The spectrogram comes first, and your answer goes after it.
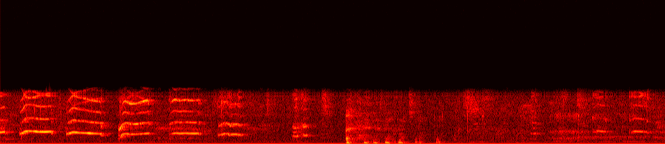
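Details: Scottish Terrier puppies, twenty-three babies in a crowded puppy room, give high whining whimpers that rise then fall, repeated about every half second for two and a half seconds, followed by a burst of low thumping and faint scattered squeaks.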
